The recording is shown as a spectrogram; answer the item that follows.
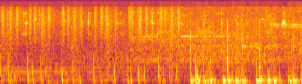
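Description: A horse's hooves clip-clop at a steady walking rhythm in Disney Dreamlight Valley, a run of crisp, evenly spaced hoof strikes that grows louder and denser partway through, with no talk.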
